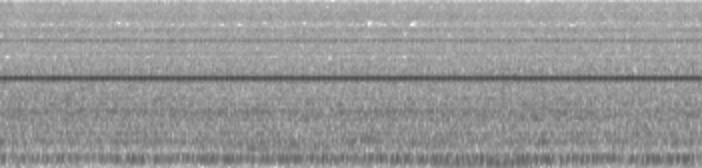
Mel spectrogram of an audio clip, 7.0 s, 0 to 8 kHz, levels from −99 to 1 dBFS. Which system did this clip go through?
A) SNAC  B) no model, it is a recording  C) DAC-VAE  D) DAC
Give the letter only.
B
